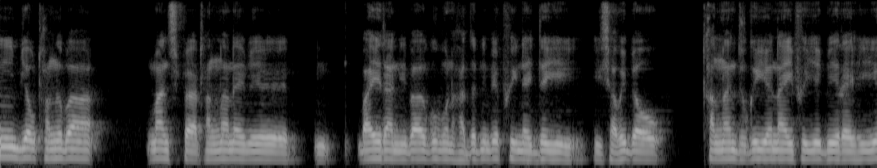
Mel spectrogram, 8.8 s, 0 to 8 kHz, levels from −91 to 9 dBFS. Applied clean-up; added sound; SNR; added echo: neural mask model DeepFilterNet 3.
